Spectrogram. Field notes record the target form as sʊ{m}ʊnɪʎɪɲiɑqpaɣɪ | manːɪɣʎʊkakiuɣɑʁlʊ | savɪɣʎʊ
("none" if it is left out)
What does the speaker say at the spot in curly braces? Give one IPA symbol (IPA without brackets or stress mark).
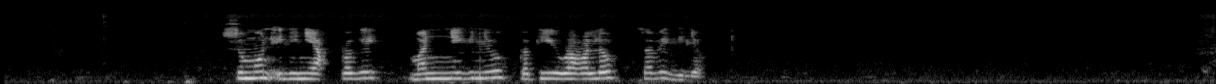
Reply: m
